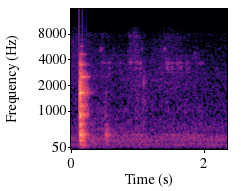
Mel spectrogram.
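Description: A spoon clinks sharply against a glass mixing bowl, followed by a fainter second tap about half a second later, while sour cream is spread over a layered dip.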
